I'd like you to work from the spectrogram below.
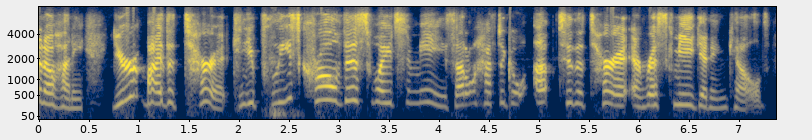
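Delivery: usual speaking voice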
